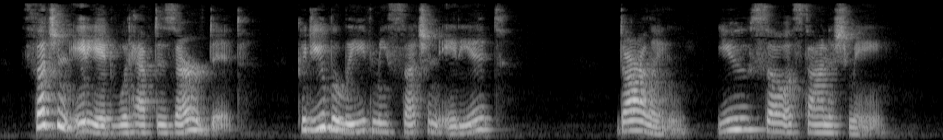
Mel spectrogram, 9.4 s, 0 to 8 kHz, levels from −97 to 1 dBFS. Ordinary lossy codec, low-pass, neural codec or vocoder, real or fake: MP3, 64 kbps; 7.2 kHz; none; real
